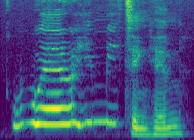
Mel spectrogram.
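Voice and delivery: sly snake. Acted. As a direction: lean in sneaky and high. Snake asks.

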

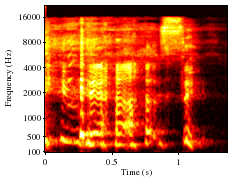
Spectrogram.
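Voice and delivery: words squeezed out while laughing; laughing through words. Real, not acted. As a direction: keep laughing as you speak. Laughing at daughter's question. (hablando entre risas)

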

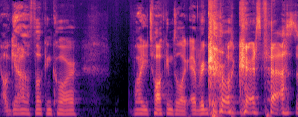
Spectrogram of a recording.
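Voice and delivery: lightly voiced jeering guys; mock taunt. Retelling the guys yelling at his car, mock taunt. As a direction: tease him like the bullies did. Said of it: "they're all saying like".

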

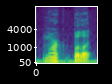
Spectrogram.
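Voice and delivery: ordinary talk, nothing marked

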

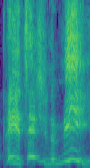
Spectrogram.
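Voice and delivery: high, loud imitation of a jealous girl; mock jealous demand. Acting out jealous girl demanding attention.

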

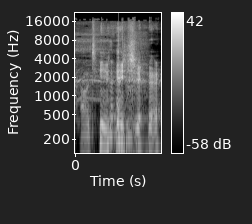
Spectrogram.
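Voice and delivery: laughing while talking. Real, not acted. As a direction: say it through a laugh. Laughing at own voice crack.

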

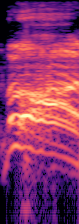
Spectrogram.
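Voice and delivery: loud high cry of pain; hit hard crying out. Retold or imitated. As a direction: imitate a sharp pained cry. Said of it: "he starts throwing up".

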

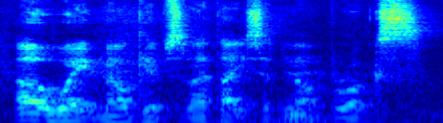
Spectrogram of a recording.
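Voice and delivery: ordinary delivery

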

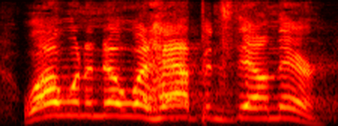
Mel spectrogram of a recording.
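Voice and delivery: mock whiny listener pressing the pastor; a mock congregant begging the pastor for the whole plan; demanding congregant. Congregant voiced asking for more.

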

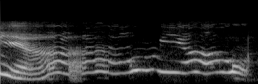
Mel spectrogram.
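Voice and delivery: a rising, high sung meow; meowing song for the cockroach; sung cat meows. Acted. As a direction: croon it like a tomcat serenading. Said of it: "comenzó a cantar".

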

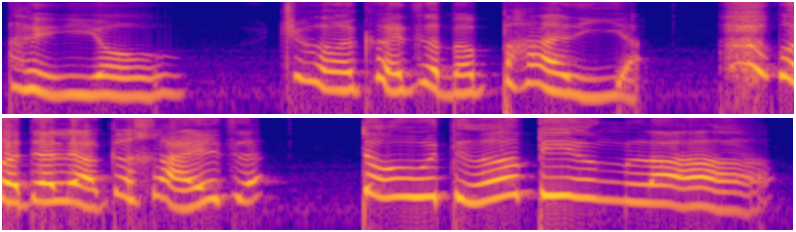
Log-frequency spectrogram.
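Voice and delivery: a touch of sobbing, drawn out; crying. A narrator's reading. Cow mother grieving over her sick calves, tearfully. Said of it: "牛妈妈哭着说".

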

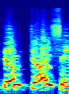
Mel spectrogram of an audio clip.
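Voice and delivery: put-on high, loud child's plea; little girl pleading. Little girl begging Santa not to die, high pleading. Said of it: "Trudy's like".

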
